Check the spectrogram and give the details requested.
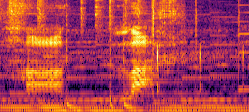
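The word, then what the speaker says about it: הלך: An example of this is this Hebrew word, which is pronounced halach, meaning walk.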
